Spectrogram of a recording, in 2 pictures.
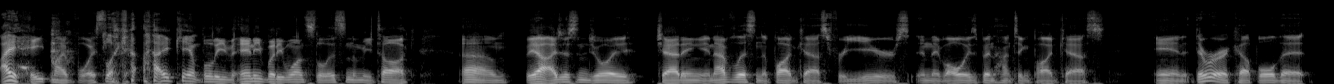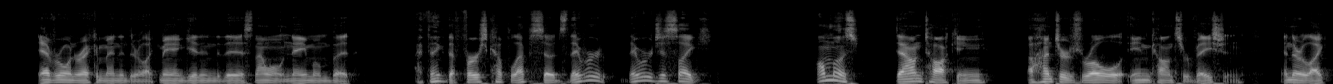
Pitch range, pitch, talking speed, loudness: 80-105 Hz, 95 Hz, 175 wpm, -30 LUFS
